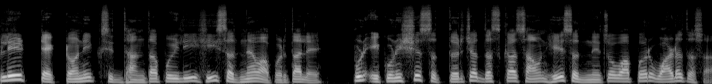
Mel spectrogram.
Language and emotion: Goan Konkani, neutral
